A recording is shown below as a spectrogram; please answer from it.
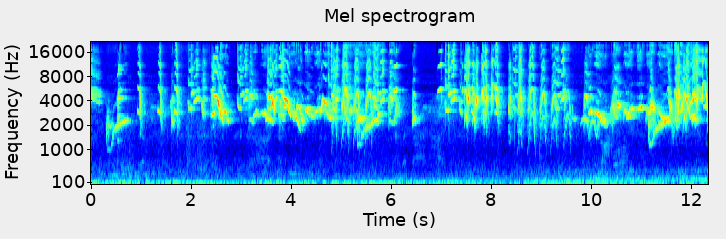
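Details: Afternoon training of four oriental magpie-robins revealing their isian: energetic varied song in bursts of sweeping whistles, chattering notes and downward slurs, separated by short lulls.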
